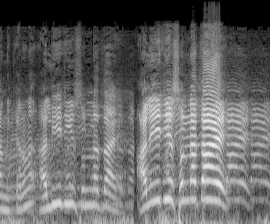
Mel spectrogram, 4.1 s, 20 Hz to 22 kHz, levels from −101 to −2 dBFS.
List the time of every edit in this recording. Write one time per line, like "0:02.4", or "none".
0:01.9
